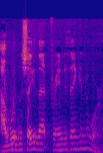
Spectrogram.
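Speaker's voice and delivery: put-on preacher whisper. Speaker retelling what a preacher said to them, imitating a whispered remark. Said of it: "Whispered it".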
